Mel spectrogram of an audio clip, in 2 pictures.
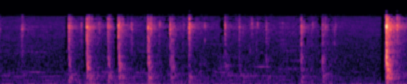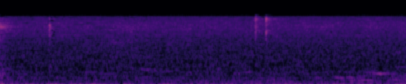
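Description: Computer keyboard typing: a quick run of keystrokes for about two and a half seconds, then one louder click a little before three seconds in.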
